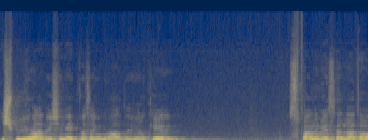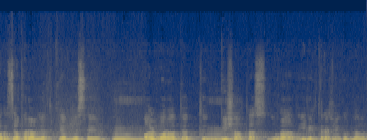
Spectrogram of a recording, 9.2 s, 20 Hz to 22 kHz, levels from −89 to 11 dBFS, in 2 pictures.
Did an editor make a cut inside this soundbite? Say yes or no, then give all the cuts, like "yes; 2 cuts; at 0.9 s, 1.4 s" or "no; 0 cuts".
no; 0 cuts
